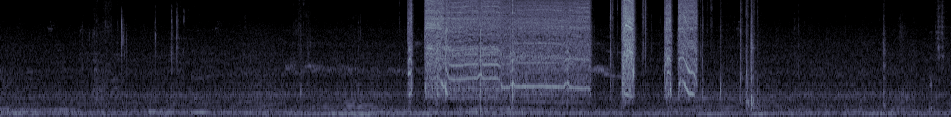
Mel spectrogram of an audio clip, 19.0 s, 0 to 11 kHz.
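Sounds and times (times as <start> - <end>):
small power tool motor: 8.1 - 14.1.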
